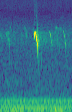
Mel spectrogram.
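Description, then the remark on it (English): A bird gives a short, high tooping note that stands out clearly once, with a few fainter similar notes around it over a steady low background hum. “That's the tooper.”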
